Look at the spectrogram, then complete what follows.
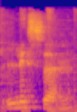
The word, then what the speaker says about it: listen: But as you can hear, there's no T sound when I say this word. Listen, listen. But in the actual word, when we spell it, there is a T after the S, but we don't pronounce it. So we don't say listen because that just doesn't sound right at all. We just say listen.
